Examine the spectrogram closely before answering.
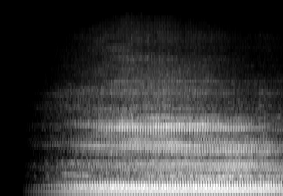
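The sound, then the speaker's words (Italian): A small generator runs at full power outside a military command post in the Kupiansk region. Its engine rises from silence into a steady, loud, rapidly pulsing drone that holds constant to the end. “All'esterno ci sono pochi segni di presenza umana, c'è solo un piccolo generatore che funziona a pieno regime.”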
